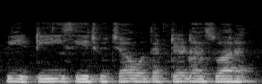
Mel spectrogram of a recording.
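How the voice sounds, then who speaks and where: A male teacher walks through English vowel sounds letter by letter, often checking in with his listeners. His voice is deep and very mellow. The recording sounds dull and muffled. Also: completely flat delivery, a little slow. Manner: explains letter by letter, repeating sounds and asking "है ना?". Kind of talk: Hindi-language phonics lesson.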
